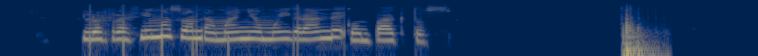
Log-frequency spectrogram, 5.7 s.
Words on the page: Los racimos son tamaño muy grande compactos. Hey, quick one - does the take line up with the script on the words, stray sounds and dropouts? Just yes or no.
no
